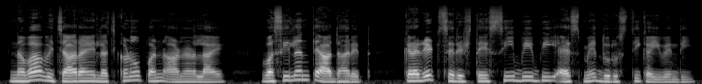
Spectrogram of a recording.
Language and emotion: Sindhi, neutral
